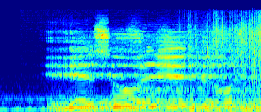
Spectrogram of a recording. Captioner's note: chanting in foreign language; fire crackling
